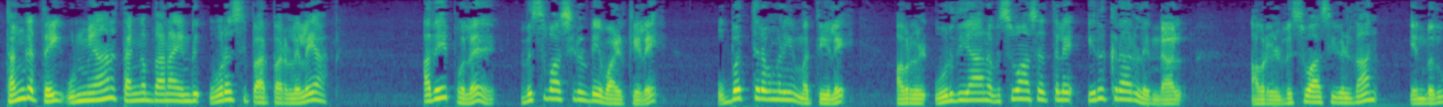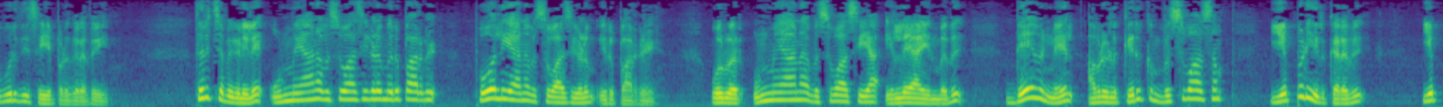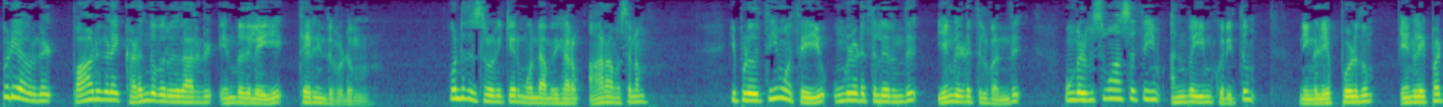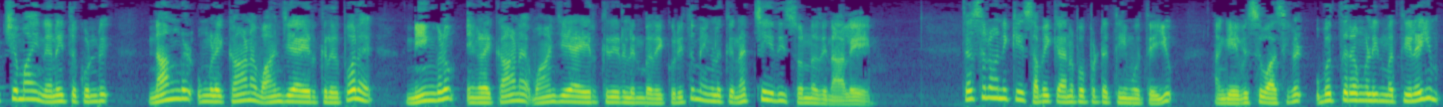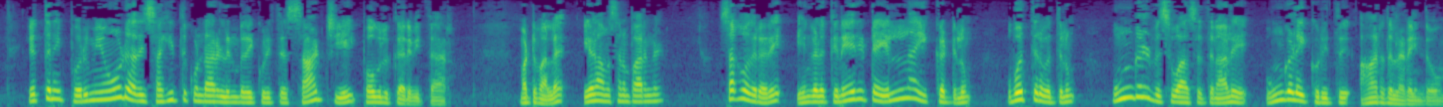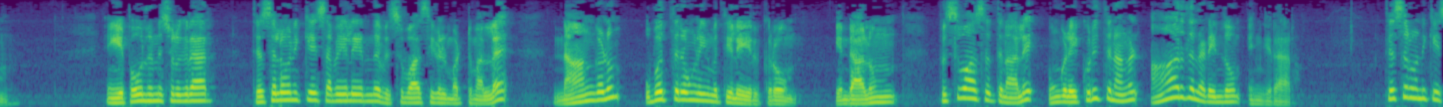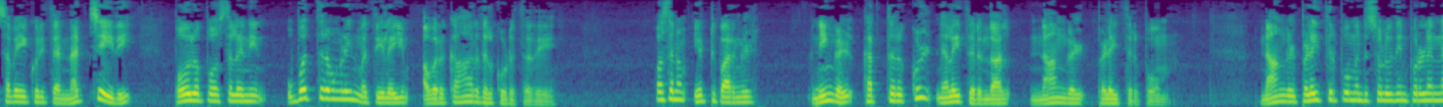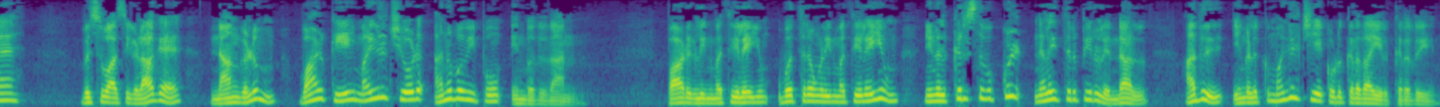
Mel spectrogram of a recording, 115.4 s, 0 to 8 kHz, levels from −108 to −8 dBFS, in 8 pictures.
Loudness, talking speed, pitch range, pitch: -22 LUFS, 90 wpm, 135-200 Hz, 165 Hz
